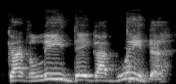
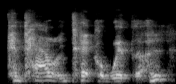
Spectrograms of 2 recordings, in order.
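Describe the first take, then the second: First: The name is said in a native-style pronunciation. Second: The name is said in an anglicized pronunciation. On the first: The speaker calls it right. "her name is" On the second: The speaker calls it wrong. "It's not"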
